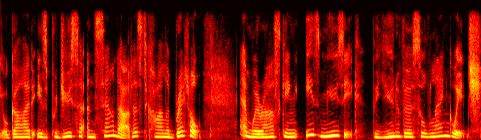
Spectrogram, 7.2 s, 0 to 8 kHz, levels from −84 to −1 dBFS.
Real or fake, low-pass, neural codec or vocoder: real; 7.2 kHz; none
